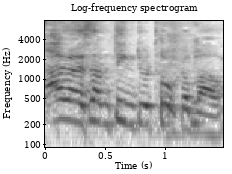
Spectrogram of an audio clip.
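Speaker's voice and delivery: bad put-on Jamaican accent. Speaker riffs after a Planet of the Apes quote, in an awful Jamaican accent. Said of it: "Was that a Jamaican accent?".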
